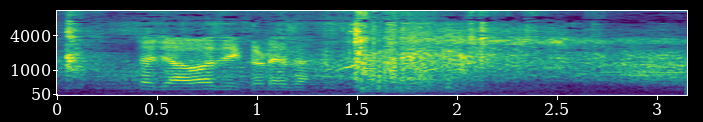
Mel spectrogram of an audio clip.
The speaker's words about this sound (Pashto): په دې ویډیو کې خودل کیږي چې ګنی په کونړ کې د طالبانو ځواکونه پر پاکستانی لوري د دیسی توپونو ډزې کوي.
